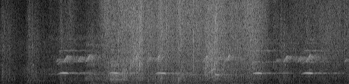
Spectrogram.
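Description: Leafy branches rustle as someone pushes through a bush.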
